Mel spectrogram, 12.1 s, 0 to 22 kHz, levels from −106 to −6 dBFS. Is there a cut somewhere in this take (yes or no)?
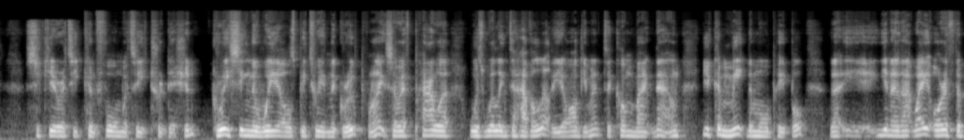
yes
